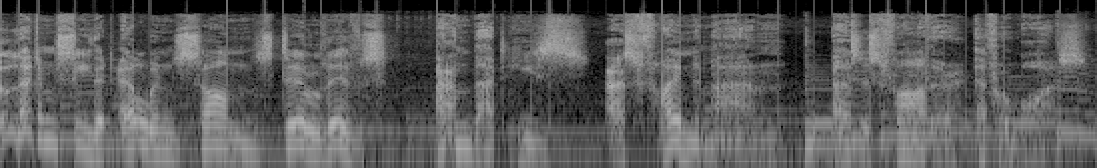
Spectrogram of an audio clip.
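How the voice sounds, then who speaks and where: Over clear background music, a man does a cartoonish character voice at a medium pitch and a fairly slow pace. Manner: courteous, deferential.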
